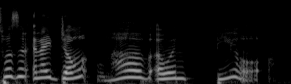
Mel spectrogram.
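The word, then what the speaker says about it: Owen Teale: But I just wasn't and I don't love Owen Theal. Really? Is that how you say his name? Owen Teal.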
